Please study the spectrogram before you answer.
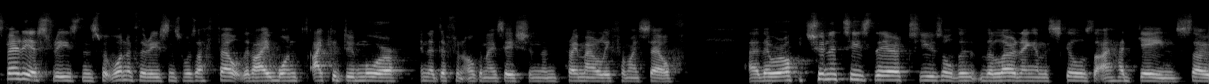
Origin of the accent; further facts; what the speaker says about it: Scotland, United Kingdom; I'm Scottish. I was born very, very long time ago. My credibility for being involved in the business I'm in now is that I was in the police in Scotland since 2000.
